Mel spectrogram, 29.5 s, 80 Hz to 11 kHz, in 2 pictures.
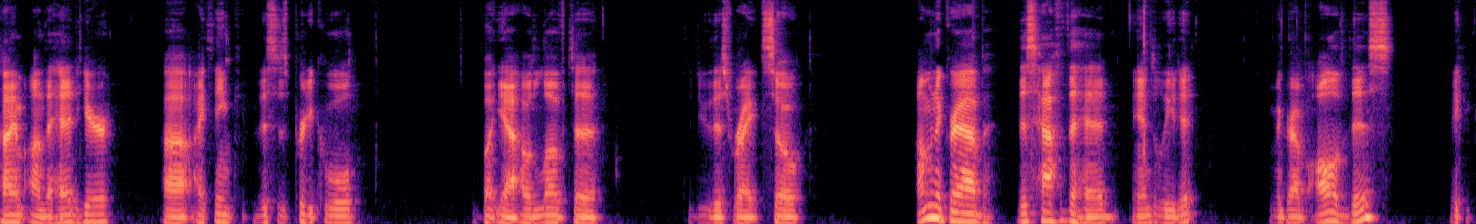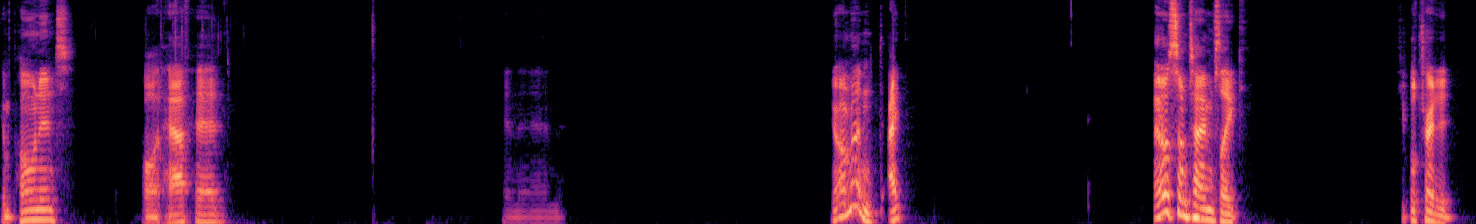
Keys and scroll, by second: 3.3 typing, 5.1 typing, 6.3 typing, 11.5 BackSpace, 15.8-17.8 typing, 18.5 Return, 24.6 space.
